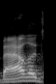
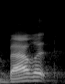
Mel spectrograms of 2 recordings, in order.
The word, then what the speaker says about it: ballad: vocal only music the tradition of ballad singing or ballot singing as it was sometimes pronounced in the Ozarks goes goes way back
